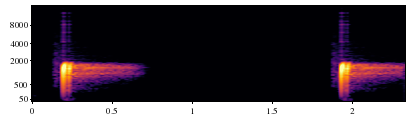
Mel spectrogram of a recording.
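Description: Two cartoon plop sound effects: one a fifth of a second in and another right at the end, each a quick pop with a short ringing tail.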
